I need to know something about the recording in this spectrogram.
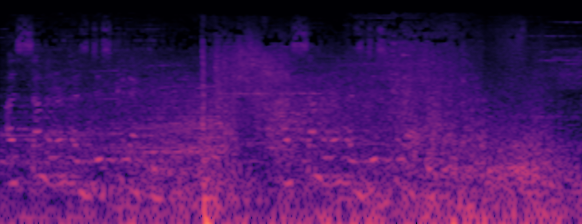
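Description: Game spells and weapons clash and explode in a busy fight.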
